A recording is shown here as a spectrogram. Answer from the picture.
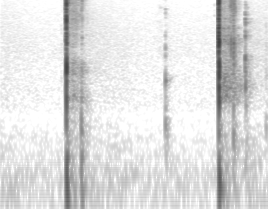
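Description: A few computer keyboard keystrokes: a single sharp click about half a second in, a faint one a little later and a quick cluster of clicks near the end.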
